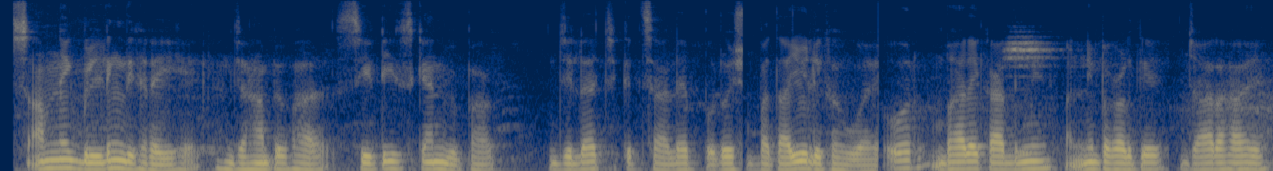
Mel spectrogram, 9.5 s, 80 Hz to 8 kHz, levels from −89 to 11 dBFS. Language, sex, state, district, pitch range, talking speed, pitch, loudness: Hindi, male, Uttar Pradesh, Budaun, 110-125 Hz, 190 wpm, 115 Hz, -23 LUFS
